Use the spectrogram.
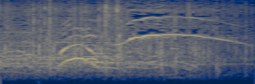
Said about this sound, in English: Unlike McKee, the only thing drowning … out were cheers and applause.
